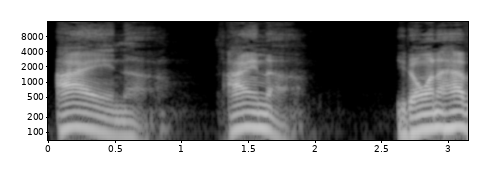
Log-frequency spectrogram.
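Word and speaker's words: ʻāina: And aina has the okina, and it has a kahako on the beginning a sound.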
